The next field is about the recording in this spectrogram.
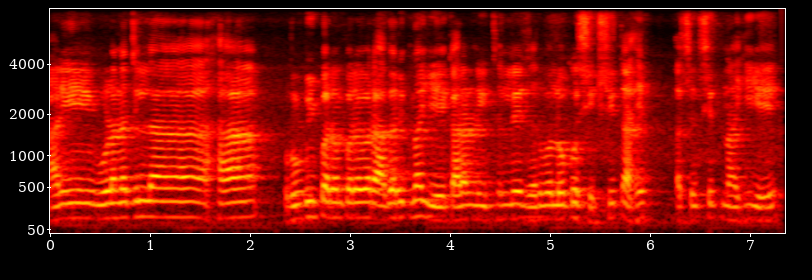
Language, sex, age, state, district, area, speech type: Marathi, male, 45-60, Maharashtra, Buldhana, rural, spontaneous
